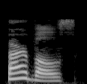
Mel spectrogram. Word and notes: barbels: British English

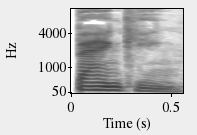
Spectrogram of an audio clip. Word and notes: banking: American English

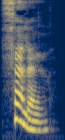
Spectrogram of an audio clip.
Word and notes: fellow: British English

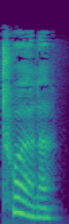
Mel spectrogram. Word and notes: twirler: British English

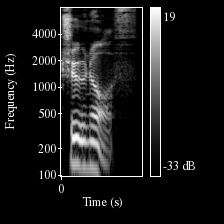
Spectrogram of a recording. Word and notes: true north: British English

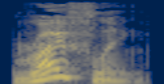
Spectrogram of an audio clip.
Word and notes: rifling: British English

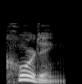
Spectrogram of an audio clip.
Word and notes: cording: British English

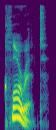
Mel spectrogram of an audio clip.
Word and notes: chlorate: British English

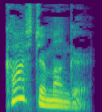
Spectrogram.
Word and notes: costermonger: British English

